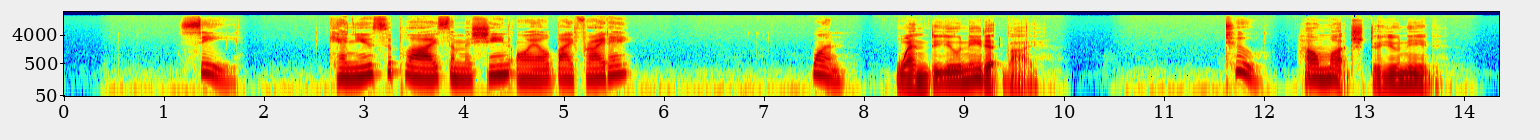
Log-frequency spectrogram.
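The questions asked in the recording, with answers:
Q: Can you supply some machine oil by Friday?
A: 2: How much do you need?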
